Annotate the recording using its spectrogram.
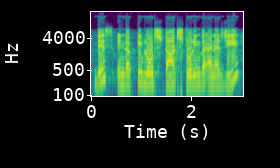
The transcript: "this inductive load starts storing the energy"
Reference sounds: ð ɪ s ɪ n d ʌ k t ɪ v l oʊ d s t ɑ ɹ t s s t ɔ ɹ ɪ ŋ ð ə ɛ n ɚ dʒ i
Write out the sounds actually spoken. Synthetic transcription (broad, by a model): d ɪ s ɪ n d ʌ k t ɪ v l oʊ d s t ɑ ɹ t s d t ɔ ɹ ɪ ŋ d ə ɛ n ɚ dʒ i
